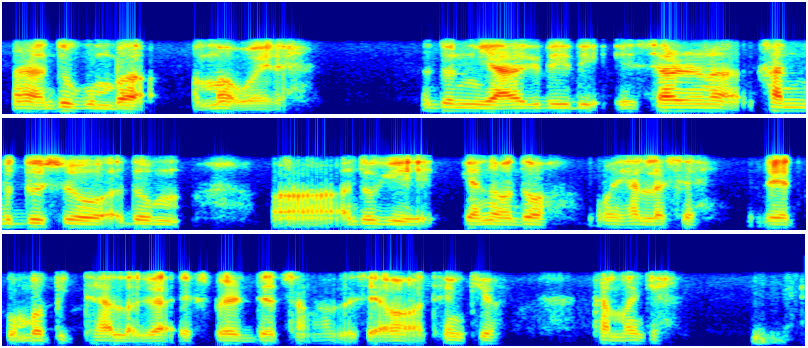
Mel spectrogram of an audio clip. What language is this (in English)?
Manipuri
